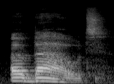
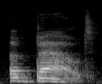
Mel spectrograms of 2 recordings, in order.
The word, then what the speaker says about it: about: First off, pronunciation, about, can you repeat, about, so you have the the schwa sound, and then you have what we call a diphthong, ow, ow, so you say about, there are two syllables,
